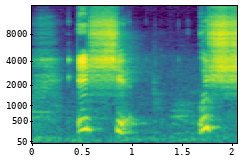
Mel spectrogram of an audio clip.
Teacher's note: اور جو ہے شین کا مخرج ادا ہونا ہے تو آپ کو کرنا چاہیے زبان کے بیچ اور اس کے مقابل اوپر کے تالو سے ادا ہوتے ہیں شین کے مخرج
